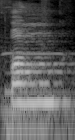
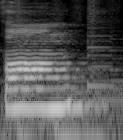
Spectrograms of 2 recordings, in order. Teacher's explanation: sometimes the eng ending turns into an ong ending. So feng will turn into fong.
